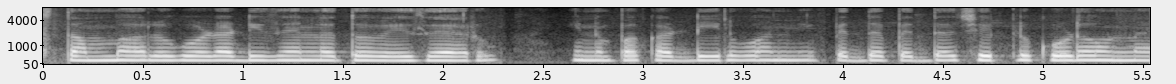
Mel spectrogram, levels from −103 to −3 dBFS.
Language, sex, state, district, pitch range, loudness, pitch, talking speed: Telugu, female, Telangana, Hyderabad, 220-230 Hz, -15 LUFS, 225 Hz, 130 wpm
